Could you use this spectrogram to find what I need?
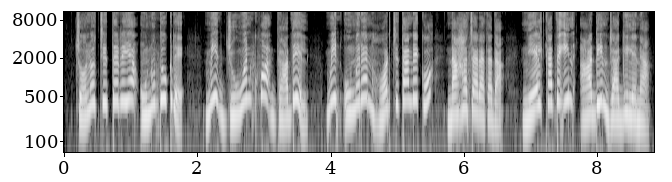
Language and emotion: Santali, angry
